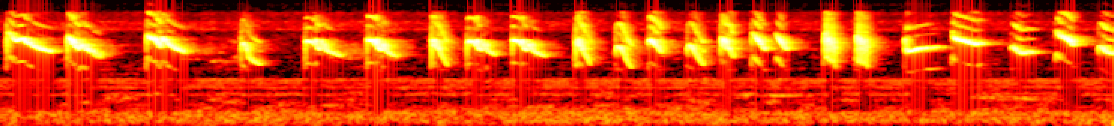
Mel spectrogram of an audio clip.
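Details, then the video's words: Harsh-voiced buxtoni oriental white-eye in full song, meant to spur other birds to sing. It gives a dense run of piercing, high downslurred notes, several per second, with a constant low hum beneath. "pleci buxtoni gacor, suara kasar, cocok untuk memancing bunyi"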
